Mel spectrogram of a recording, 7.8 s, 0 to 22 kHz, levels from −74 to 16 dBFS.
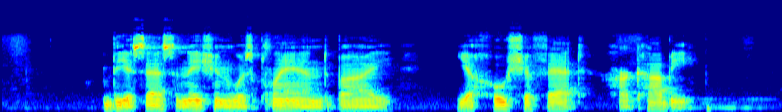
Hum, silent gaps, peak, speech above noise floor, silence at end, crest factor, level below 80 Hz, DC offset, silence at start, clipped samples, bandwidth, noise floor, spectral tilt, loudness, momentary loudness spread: none; none; 0 dBFS; 42 dB; 0.5 s; 20 dB; -50 dBFS; under 0.1%; 1.05 s; under 0.1%; 12 kHz; -61 dBFS; -4 dB/octave; -18 LUFS; 13 LU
